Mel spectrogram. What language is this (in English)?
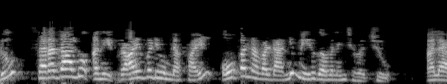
Telugu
